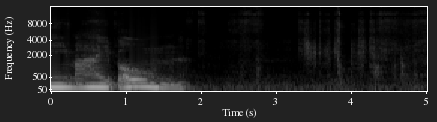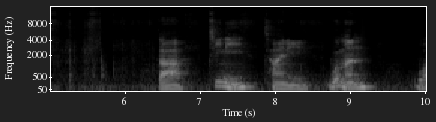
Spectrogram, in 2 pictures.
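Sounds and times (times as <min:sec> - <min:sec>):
paper rustling: 0:01.8 - 0:06.5.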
